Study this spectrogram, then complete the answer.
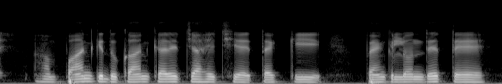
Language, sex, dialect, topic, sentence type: Maithili, male, Bajjika, banking, question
